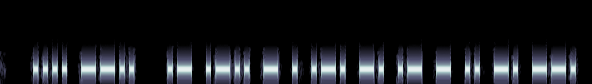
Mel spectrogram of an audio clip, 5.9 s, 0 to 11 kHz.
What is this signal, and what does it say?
Morse code, heard as a keyed tone, about 25 wpm, 600 Hz. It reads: HZ ALTERNATING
